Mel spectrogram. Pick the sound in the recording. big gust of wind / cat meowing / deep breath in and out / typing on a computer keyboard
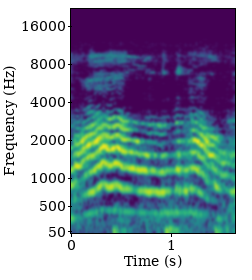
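cat meowing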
